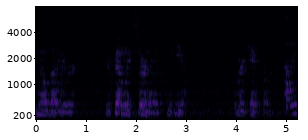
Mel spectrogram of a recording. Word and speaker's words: Mejia: It's a very difficult name to pronounce here in the United States, and people say Mejia, but it's Mejia.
